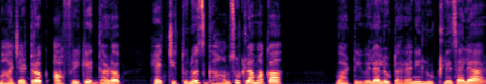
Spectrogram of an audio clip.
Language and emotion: Goan Konkani, fearful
